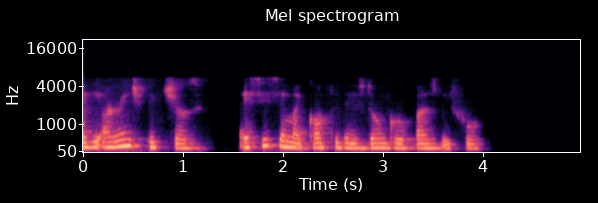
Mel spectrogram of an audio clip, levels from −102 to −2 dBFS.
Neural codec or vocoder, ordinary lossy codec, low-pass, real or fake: codec, 16 kHz, 0.9 kbps, LongCat-Audio-Codec; none; 5.4 kHz; fake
